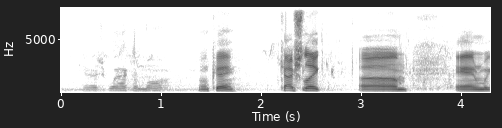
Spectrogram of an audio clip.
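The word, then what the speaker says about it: Kashwakamak: Can you pronounce it again? It's Cashwackamock.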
